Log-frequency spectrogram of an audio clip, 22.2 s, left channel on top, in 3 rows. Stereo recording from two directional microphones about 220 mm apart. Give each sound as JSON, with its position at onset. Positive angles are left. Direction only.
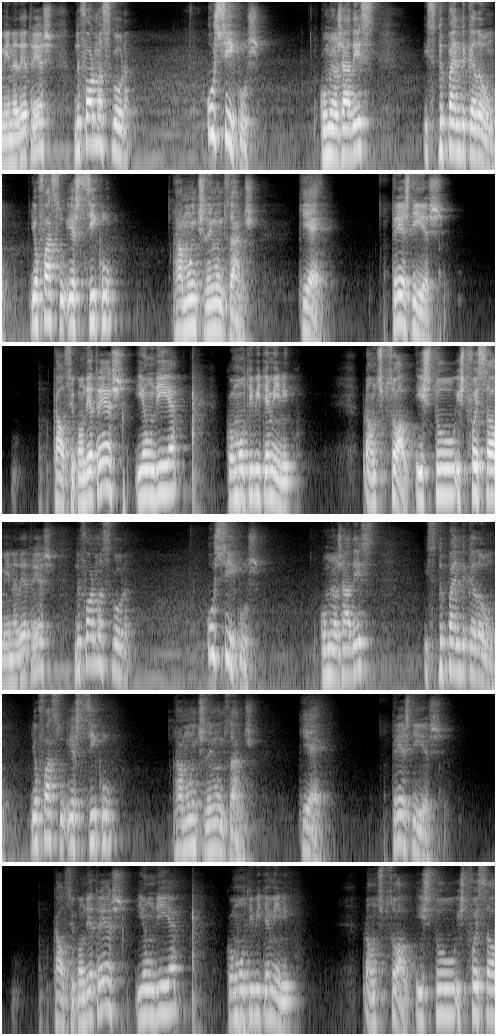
{"t": 0.0, "sound": "speech", "side_deg": 40}
{"t": 3.1, "sound": "speech", "side_deg": 35}
{"t": 9.9, "sound": "a man's voice", "side_deg": 40}
{"t": 13.2, "sound": "speech", "side_deg": 40}
{"t": 15.5, "sound": "speech", "side_deg": 40}
{"t": 20.1, "sound": "speech", "side_deg": 40}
